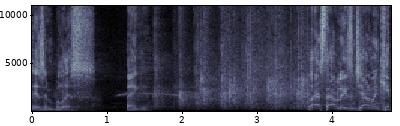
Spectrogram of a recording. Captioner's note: applause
